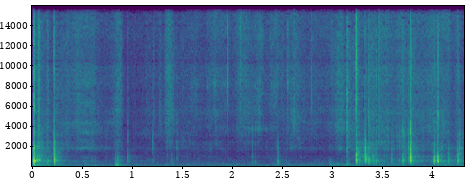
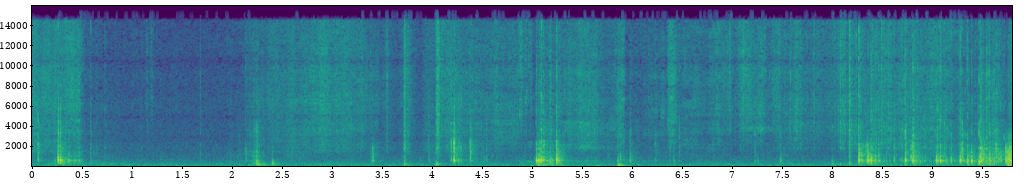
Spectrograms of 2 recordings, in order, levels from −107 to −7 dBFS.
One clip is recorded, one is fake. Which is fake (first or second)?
first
